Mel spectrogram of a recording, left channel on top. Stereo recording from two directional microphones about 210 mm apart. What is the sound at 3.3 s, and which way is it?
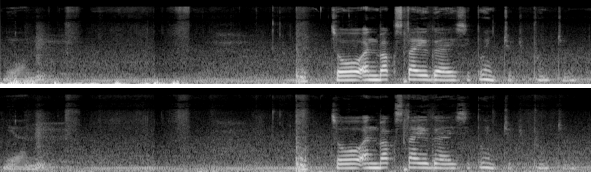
A woman's voice, 35° left (ahead or behind).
